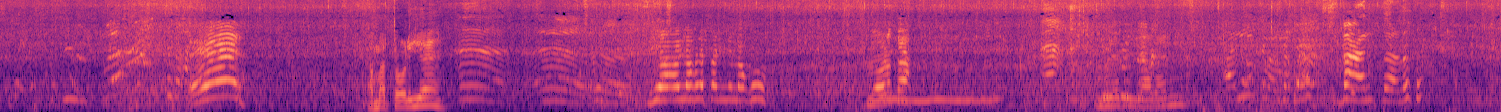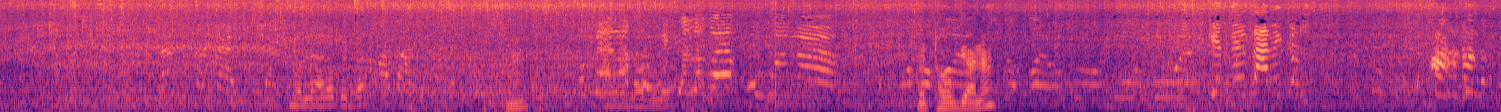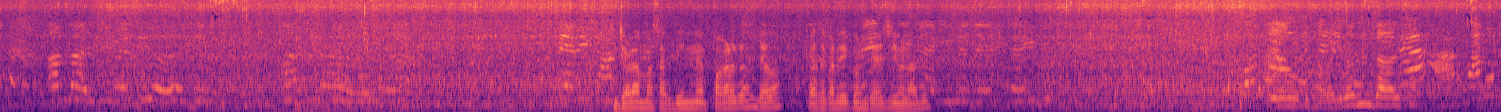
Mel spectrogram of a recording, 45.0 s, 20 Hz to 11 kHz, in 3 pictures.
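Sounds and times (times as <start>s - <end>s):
children calling and talking: 0.0s - 2.7s, 4.5s - 7.8s, 8.6s - 36.2s, 38.5s - 45.0s.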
